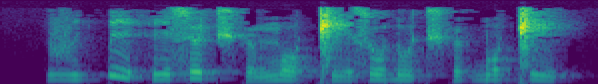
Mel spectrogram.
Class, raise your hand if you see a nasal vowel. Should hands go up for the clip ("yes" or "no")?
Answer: no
